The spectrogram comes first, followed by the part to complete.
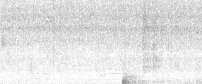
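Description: Quiet kitchen room tone, then a single short low thump a little over a second in.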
